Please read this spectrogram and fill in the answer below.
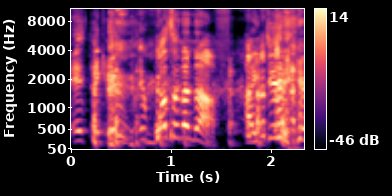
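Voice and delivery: laughing speech.

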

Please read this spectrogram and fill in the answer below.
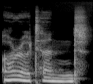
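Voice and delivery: audio-dictionary-style pronunciation of "orotund". Saying the word of the episode like the lady on Merriam-Webster: imitating the Merriam-Webster lady. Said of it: "I'm gonna say it like the lady on Merriam-Webster".

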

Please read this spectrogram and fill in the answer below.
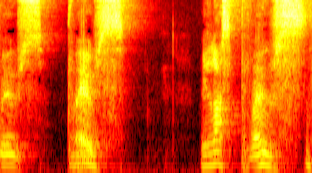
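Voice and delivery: put-on heavy Cockney accent, spoken nice and slow. Quoting how an actor says the name Bruce, Sean Pertwee Cockney accent. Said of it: "It's that Cockney accent, I just love it".

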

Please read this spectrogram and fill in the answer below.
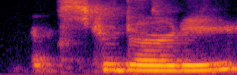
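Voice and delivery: put-on American accent, done for show. Describing a dream drink order, in a put-on american accent. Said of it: "That's my American accent for you guys".

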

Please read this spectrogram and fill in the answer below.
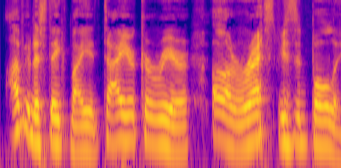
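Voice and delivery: plain

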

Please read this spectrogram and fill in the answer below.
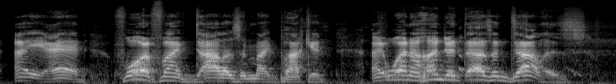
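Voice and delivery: very deep, low street hustler voice. Impersonating a pool hustler bragging about winnings: impersonating a pool hustler. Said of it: "That's a good impression".

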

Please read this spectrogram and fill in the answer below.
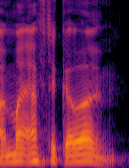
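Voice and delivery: usual speaking voice

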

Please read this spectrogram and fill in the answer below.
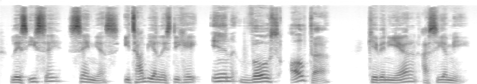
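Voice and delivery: slow, imperfect, bad non-native Spanish accent. Recalling a talk heard in Mexico, the speaker quotes a Spanish verse, poor Spanish accent. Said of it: "please pardon my poor Spanish accent".

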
